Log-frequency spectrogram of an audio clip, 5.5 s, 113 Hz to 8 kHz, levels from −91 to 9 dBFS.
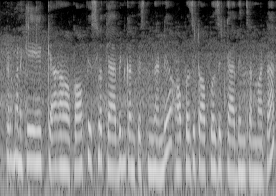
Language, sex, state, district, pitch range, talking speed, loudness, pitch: Telugu, female, Andhra Pradesh, Srikakulam, 200-225 Hz, 130 wpm, -13 LUFS, 210 Hz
